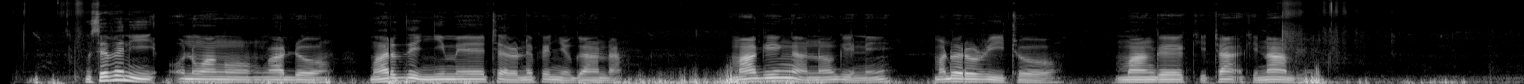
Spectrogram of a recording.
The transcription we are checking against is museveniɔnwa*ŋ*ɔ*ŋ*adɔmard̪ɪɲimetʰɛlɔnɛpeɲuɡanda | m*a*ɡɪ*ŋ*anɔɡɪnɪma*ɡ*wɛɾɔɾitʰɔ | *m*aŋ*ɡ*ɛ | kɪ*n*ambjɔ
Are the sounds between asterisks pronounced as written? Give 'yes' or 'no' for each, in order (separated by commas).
yes, yes, yes, yes, no, yes, yes, yes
